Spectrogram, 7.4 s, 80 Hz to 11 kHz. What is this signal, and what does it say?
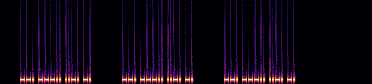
Morse code, heard as a keyed tone, about 40 wpm, 700 Hz. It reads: G8FN G8FN G8FN
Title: DXCC-100 Call Signs - 4 Characters - Repeated 3x - 40wpm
